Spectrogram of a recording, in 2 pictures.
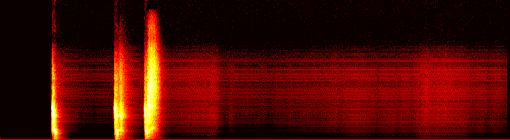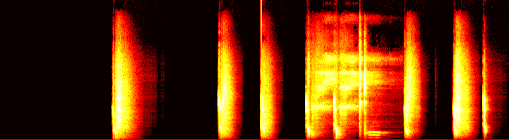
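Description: Short game menu sounds click and chime as options are tapped.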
